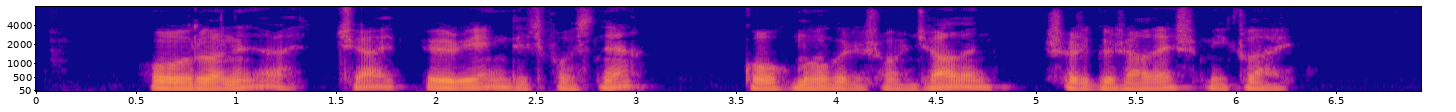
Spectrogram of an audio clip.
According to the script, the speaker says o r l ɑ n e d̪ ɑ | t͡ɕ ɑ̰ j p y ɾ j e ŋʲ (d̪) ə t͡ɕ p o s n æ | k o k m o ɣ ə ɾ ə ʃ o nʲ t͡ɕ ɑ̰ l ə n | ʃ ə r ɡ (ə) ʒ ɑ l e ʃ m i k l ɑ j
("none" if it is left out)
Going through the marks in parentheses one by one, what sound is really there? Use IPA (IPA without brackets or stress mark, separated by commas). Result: d̪, ə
